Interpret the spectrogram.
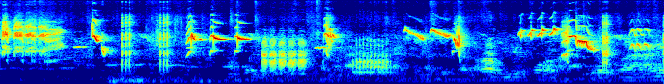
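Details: A Nias hill myna in full voice delivers a dense mix of high clear whistles, slurred upsweeps and broad raspy harmonic bursts. The lively, imitation-rich song is meant to be copied by pet mynas.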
